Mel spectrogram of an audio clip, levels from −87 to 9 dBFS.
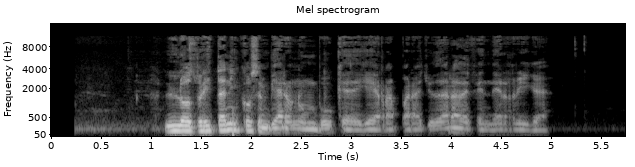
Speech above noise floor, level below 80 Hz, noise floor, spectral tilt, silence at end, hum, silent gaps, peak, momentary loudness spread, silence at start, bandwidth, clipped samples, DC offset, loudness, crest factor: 41 dB; -50 dBFS; -61 dBFS; -6.5 dB/octave; 0.8 s; none; none; 0 dBFS; 19 LU; 1.15 s; 11.5 kHz; under 0.1%; under 0.1%; -20 LUFS; 20 dB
